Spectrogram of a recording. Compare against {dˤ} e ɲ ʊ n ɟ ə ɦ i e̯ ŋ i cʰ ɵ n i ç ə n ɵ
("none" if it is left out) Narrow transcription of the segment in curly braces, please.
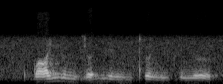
dˤ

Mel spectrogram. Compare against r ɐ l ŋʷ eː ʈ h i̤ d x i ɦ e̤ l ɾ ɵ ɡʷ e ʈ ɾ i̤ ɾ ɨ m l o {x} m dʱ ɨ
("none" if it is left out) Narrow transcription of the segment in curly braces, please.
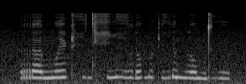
none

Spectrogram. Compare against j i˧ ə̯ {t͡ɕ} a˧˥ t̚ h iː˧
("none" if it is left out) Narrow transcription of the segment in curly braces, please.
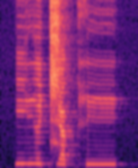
t͡ɕ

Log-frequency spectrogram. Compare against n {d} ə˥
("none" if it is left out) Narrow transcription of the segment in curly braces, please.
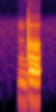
d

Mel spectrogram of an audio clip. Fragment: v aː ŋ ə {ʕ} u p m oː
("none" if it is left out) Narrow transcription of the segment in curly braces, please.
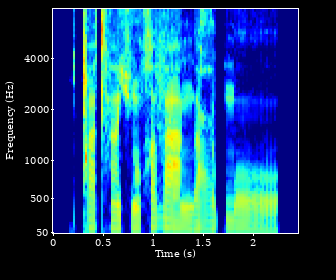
ʕ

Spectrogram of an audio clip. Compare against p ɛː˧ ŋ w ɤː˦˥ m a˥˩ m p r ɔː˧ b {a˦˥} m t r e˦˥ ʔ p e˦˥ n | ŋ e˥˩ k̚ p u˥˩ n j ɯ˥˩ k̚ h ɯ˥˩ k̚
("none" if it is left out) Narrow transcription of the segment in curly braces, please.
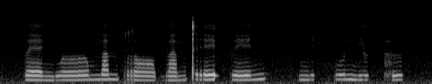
a˦˥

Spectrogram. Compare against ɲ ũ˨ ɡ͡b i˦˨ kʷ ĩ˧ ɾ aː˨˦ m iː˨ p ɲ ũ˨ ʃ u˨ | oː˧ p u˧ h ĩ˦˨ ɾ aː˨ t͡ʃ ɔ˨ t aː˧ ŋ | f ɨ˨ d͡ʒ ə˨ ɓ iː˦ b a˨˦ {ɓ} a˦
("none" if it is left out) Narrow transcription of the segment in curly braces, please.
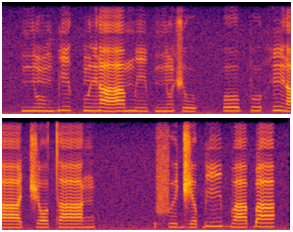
ɓ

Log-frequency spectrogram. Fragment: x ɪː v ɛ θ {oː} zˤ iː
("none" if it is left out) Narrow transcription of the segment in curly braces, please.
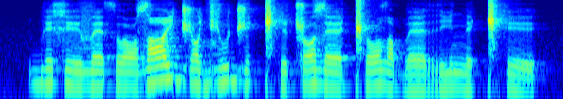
oː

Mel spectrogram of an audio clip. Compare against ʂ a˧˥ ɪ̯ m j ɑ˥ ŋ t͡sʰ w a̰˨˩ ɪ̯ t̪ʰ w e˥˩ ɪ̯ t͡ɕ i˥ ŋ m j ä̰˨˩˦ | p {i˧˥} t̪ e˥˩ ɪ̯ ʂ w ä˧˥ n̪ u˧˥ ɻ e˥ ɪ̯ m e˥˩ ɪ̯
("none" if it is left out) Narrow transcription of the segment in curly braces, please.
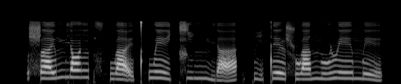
ḭ˨˩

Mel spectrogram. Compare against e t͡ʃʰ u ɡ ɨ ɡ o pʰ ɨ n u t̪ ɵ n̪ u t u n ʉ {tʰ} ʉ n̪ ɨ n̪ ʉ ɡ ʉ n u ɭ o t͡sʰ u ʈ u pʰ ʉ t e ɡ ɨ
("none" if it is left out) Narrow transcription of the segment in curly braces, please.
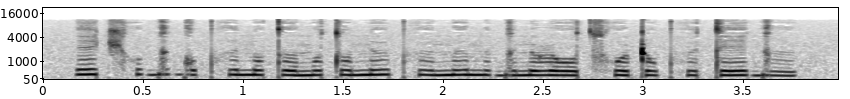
pʰ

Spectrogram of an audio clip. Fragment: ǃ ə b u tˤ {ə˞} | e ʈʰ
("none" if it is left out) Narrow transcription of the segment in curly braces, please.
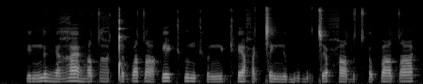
ʌ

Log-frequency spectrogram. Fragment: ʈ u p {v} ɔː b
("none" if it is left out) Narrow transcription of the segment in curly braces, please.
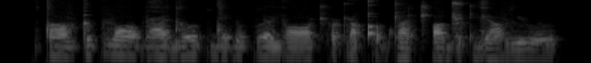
v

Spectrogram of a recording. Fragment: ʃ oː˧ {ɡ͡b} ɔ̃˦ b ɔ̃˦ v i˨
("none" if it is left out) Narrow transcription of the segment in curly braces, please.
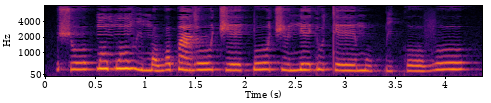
k͡p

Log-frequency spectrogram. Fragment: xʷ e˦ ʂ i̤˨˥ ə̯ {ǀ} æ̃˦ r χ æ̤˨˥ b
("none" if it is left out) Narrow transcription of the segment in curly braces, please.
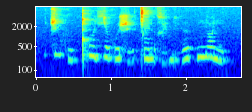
ǀ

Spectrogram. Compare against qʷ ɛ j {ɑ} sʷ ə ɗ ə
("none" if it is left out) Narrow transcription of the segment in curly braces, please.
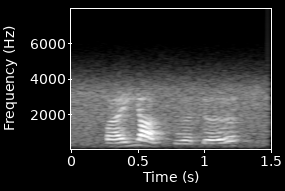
ɑ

